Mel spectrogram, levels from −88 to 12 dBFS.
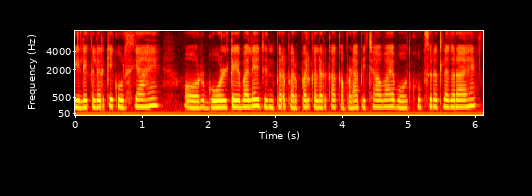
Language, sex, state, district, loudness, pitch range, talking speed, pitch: Hindi, female, Maharashtra, Washim, -17 LUFS, 195-210 Hz, 225 wpm, 205 Hz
